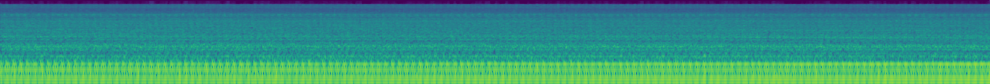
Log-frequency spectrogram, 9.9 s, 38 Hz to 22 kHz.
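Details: 2013 Subaru Outback 2.5 with a cylinder 3 misfire: steady idle with an uneven, loping beat about three to four times a second, a stumble from one cylinder missing.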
